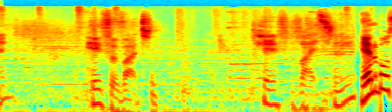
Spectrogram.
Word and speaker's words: Hefeweizen: No, sir, please. It's Hefeweizen. Yeah, don't pronounce that shit wrong.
